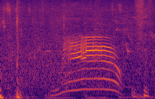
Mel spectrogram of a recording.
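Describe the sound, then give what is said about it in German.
A single drawn-out cat meow, clear, rising then sliding down over about a second, with a few soft thumps or handling noises just before and after it, as the cat is being let out. “Oh, warte, ich lasse direkt die Katze raus.”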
